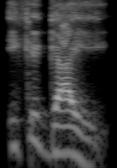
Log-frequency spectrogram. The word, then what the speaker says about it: ikigai: And part of that, thanks to our producer, Steve Kaufman, because you mentioned a Japanese term early on and you weren't sure of the pronunciation. Thanks again to Steve, our producer. It's ikigai, which is a reason for being.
